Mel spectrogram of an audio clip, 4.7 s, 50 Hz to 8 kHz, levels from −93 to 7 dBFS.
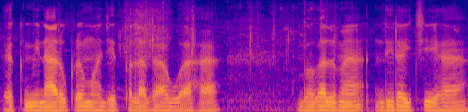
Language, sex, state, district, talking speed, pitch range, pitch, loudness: Hindi, female, Jharkhand, Garhwa, 155 wpm, 105-110 Hz, 105 Hz, -19 LUFS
